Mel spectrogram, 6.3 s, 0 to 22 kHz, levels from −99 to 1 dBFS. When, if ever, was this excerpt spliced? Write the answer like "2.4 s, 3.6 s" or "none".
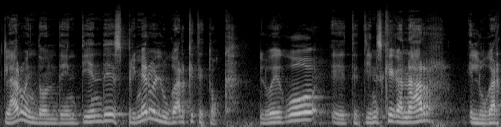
3.2 s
